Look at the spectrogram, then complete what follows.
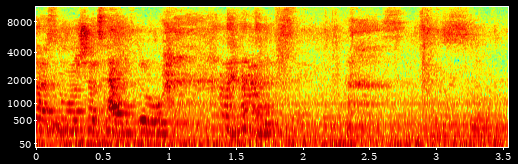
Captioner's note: laughs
